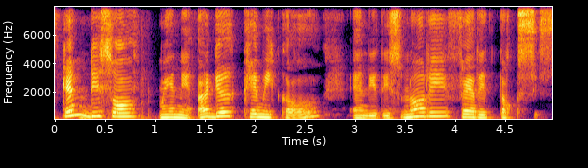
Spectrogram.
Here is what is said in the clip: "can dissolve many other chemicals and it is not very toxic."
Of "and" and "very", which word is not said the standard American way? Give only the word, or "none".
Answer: very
